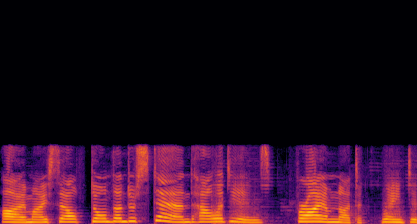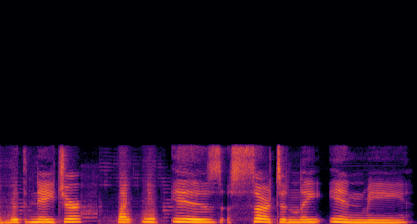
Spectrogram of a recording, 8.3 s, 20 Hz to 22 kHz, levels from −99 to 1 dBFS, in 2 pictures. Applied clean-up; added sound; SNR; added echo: neural separator model SepFormer DNS4.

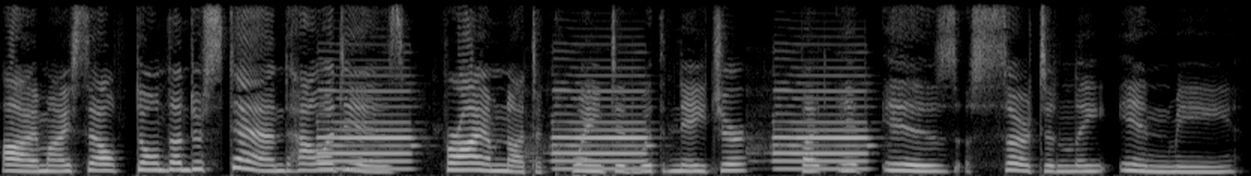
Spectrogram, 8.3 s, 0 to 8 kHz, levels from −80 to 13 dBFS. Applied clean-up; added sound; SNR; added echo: none; Wind instrument, woodwind instrument; 1 dB; none.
